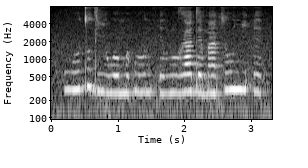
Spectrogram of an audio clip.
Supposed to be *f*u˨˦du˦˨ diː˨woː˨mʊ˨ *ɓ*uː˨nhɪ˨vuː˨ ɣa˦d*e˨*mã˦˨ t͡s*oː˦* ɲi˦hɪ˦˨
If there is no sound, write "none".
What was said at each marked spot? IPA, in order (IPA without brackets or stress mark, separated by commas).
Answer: v, ɓ, ɛ˨, uː˦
